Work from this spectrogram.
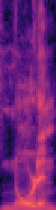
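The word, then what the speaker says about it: Nordin: oh you saw him on yahoo yeah it's norden by the way n-o-r-d-i-n um so hey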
